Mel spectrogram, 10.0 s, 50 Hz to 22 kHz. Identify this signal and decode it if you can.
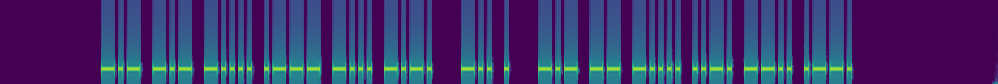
Morse code, heard as a keyed tone, about 28 wpm, 700 Hz. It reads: KK6JBC DE KM6FZP
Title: USA Callsign DE Callsign - 6 Characters - 28wpm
